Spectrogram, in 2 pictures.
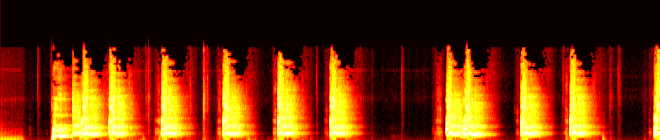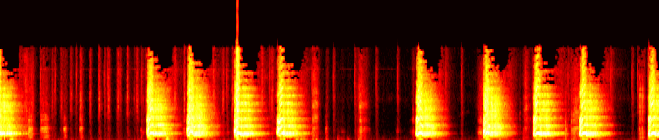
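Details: Excited six-month-old Westie barking at a squirrel seen from the deck, sharp high barks repeated roughly every half second in runs of several, with short pauses between runs.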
